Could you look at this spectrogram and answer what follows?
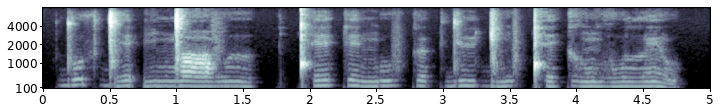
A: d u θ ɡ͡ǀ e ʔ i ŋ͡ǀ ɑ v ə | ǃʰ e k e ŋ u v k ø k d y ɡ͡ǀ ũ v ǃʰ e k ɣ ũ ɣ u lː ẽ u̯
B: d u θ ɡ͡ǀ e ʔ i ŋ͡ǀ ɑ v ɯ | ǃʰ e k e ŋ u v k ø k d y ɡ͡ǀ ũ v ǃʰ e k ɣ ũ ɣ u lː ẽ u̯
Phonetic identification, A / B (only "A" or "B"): B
